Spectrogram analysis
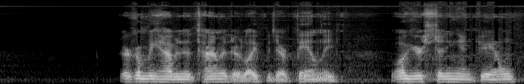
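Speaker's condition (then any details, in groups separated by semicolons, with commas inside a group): Cerebral palsy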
